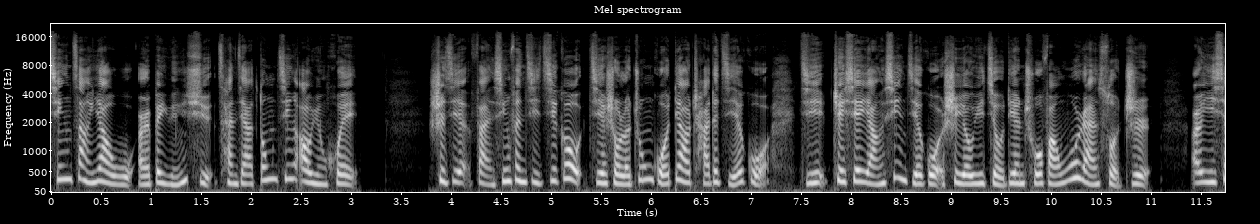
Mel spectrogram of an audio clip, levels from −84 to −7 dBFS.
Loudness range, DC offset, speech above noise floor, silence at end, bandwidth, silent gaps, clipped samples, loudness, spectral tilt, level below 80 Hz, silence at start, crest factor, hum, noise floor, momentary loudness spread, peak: 4 LU; under 0.1%; 40 dB; 0 s; 18.5 kHz; none; under 0.1%; -22 LUFS; -2.5 dB/octave; -54 dBFS; 0 s; 16 dB; none; -62 dBFS; 6 LU; -6 dBFS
